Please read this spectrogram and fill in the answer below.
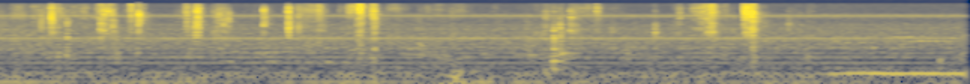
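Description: Faint handling of trading cards: light rustling and scattered small ticks as cards are slid and flipped through a pack.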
